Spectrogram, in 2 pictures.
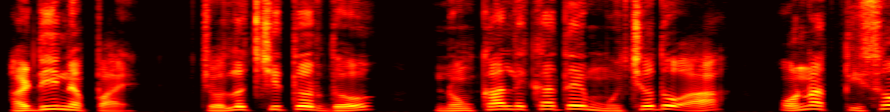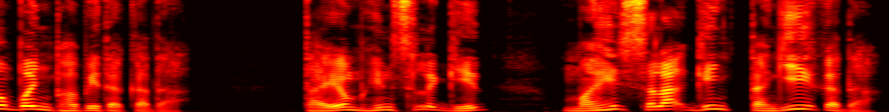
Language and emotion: Santali, surprised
